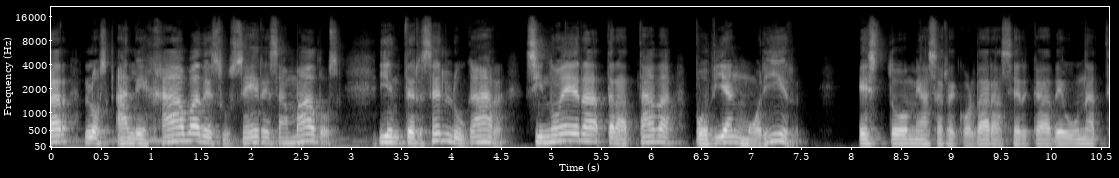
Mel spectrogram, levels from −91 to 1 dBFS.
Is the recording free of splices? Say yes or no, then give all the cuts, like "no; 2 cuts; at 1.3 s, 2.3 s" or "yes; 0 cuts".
yes; 0 cuts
